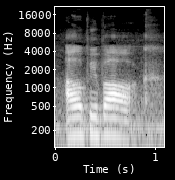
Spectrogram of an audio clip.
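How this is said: It is said imitating a heavy Austrian accent. "I don't do a very good Arnold"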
